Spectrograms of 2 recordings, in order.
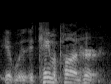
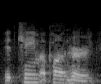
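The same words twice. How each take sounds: First: Came stressed. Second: Slow, with the word came leaned on; slow stress on came. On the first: Preacher explaining passive voice, stress on came. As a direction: it came upon her, leaning on came. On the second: Repeating for the congregation, slow stress on came. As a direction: let came carry the weight, slowly. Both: Shown as a demonstration. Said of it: "it's in the passive voice here".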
